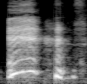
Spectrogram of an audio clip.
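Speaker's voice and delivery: loud high laugh; high burst of laughter. Real, not acted. Vlogger laughing at saying bye so often, loud high laugh. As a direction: laugh out at yourself.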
